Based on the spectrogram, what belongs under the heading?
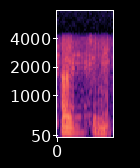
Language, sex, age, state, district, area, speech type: Urdu, male, 18-30, Uttar Pradesh, Balrampur, rural, conversation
